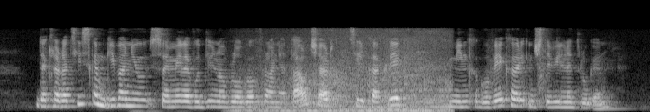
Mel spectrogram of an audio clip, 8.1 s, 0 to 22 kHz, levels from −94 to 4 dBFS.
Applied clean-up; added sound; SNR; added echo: none; Motorcycle; 5 dB; none.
